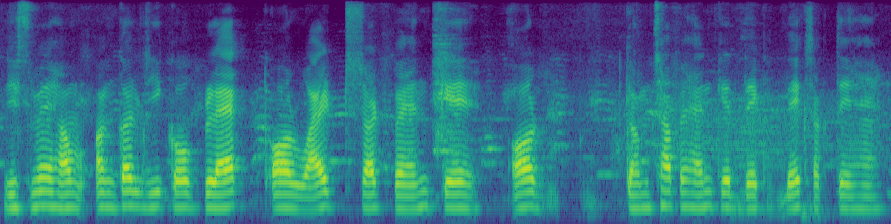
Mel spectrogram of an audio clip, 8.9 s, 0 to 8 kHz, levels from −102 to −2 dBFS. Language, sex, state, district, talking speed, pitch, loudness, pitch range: Hindi, male, Jharkhand, Ranchi, 120 wpm, 145 Hz, -19 LUFS, 135-150 Hz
